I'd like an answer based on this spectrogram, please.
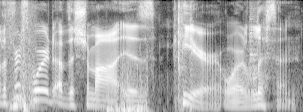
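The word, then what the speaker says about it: שמע: Now, the first word of the Shama is hear or listen, which in Hebrew is pronounced shama.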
